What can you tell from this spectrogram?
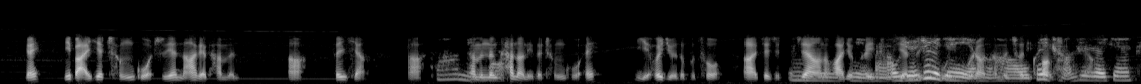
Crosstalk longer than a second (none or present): present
